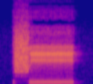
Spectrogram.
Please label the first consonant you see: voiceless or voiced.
voiceless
